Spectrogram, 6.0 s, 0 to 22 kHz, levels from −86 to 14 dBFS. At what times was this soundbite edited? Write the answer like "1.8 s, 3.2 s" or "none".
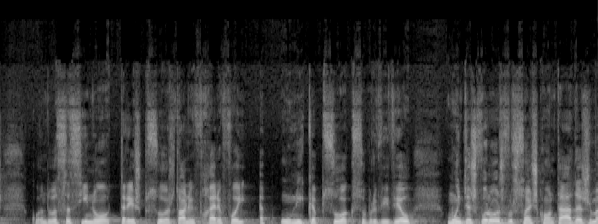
1.7 s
